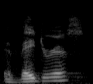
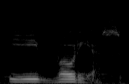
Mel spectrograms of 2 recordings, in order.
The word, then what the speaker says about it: Evodius: and then he ordains this guy named uh evades uh not I'm mispronouncing a evodius evodius to uh appoint him as bishop and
